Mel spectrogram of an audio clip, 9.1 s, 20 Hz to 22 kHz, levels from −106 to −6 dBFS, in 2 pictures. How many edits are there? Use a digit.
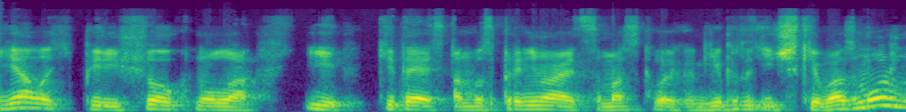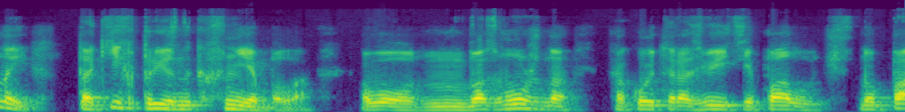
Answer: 2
